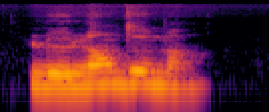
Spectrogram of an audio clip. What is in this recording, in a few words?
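"le lendemain", French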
